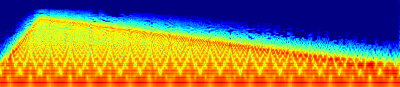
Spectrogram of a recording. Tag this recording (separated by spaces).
horror multisample subtractive evil synthesis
